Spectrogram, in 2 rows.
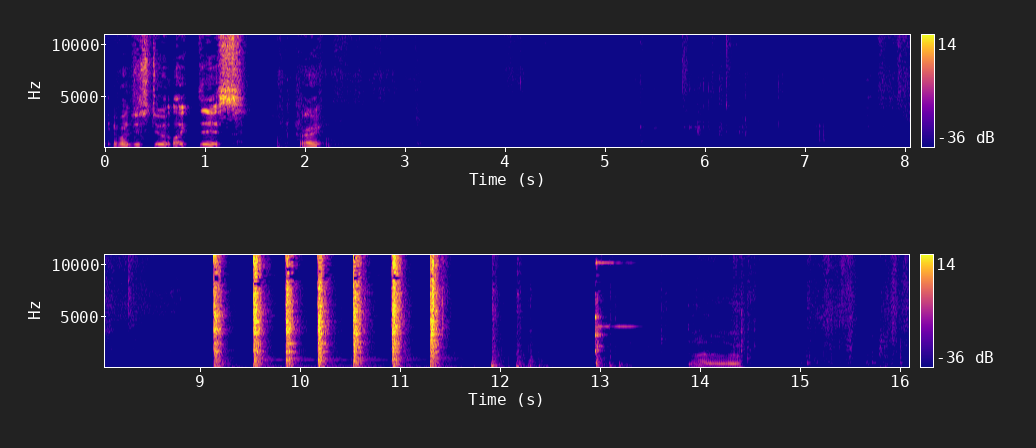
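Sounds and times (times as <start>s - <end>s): hammer clanging on metal tool: 13.0s - 13.4s
faint handling noises: 13.5s - 16.0s.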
